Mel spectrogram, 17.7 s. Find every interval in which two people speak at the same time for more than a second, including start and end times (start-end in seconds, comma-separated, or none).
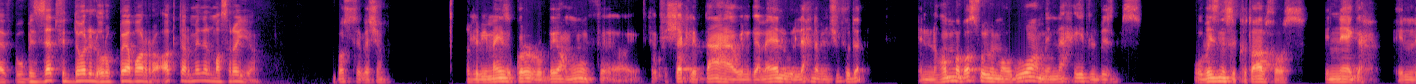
none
